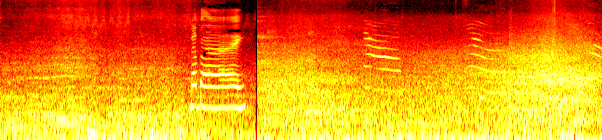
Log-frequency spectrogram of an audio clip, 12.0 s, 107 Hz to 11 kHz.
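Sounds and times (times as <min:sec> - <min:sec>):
cat meowing: 0:07.2 - 0:08.1, 0:09.2 - 0:10.2, 0:11.8 - 0:12.0.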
